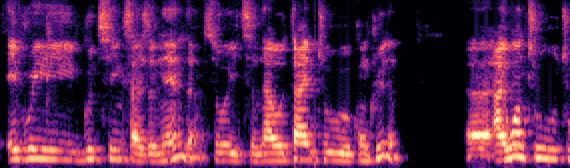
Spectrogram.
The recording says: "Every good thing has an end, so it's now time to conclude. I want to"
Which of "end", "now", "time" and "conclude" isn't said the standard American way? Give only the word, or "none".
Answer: conclude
